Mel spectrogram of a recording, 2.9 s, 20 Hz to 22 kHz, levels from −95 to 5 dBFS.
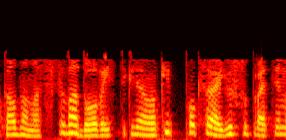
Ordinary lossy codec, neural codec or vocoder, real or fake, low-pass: AAC, 16 kbps; codec, 16 kHz, 1 kbps, X-Codec, HuBERT features, trained on balanced general audio; fake; 7.2 kHz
